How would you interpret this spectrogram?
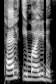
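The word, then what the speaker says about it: phthalimide: क्या बोला जाता है इस ग्रुप को बोला जाता है बच्चा थैल इमाइड मैं इसकी स्पेलिंग लिखती हूं पी एच टी एच ए एल आई एम आई डी ई थैल इमाइड बोलते हैं किसको इसको इस ग्रुप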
